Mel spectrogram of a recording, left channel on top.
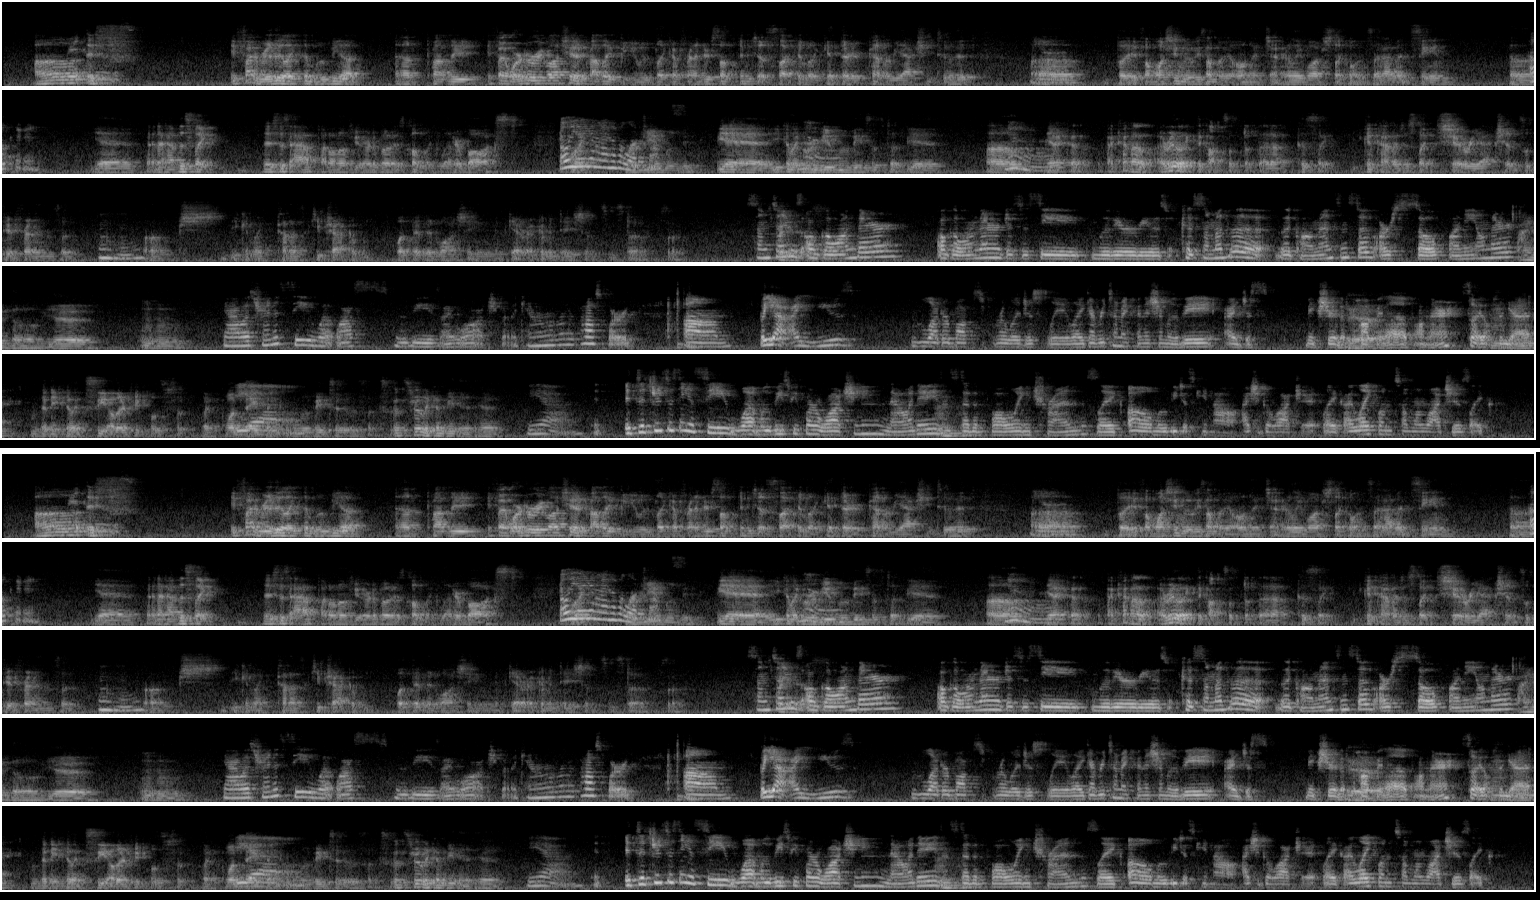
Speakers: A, on the left (about 75°); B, on the right (about 35°).
A: Uh,
B: randomly
A: if
B: just
A: if I really like the movie, I'd I'd probably if I were to rewatch it, it'd probably be with like a friend or something, just so I could like get their kind of reaction to it. Uh,
B: yeah?
A: but if I'm watching movies on my own, I generally watch like ones I haven't seen. Uh,
B: Okay.
A: Yeah, and I have this like there's this app, I don't know if you heard about it. It's called like Letterboxd. You
B: Oh
A: can
B: yeah,
A: like
B: yeah. I have a
A: review
B: letterbox.
A: movie. Yeah, yeah, yeah, you can like
B: Yeah.
A: review movies and stuff. Yeah. Um,
B: Yeah.
A: yeah, I, ki- I kind of I really like the concept of that app because like you can kind of just like share reactions with your friends and
B: hmm
A: um sh you can like kind of keep track of what they've been watching and get recommendations and stuff. So,
B: Sometimes
A: it's pretty nice.
B: I'll go on there. I'll go on there just to see movie reviews because some of the the comments and stuff are so funny on there.
A: I know, yeah. hmm
B: Yeah, I was trying to see what last movies I watched, but I can't remember my password. Um, but yeah, I use Letterboxd religiously. Like every time I finish a movie, I just make sure to
A: Yeah.
B: pop it up on there <laughs> so I don't
A: Mm-hmm.
B: forget.
A: And then you can like see other people's like what
B: Yeah.
A: they think of the movie too. So it's it's really convenient, yeah.
B: Yeah, it's it's interesting to see what movies people are watching nowadays
A: hmm
B: instead of following trends. Like, oh, a movie just came out, I should go watch it. Like, I like when someone watches like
